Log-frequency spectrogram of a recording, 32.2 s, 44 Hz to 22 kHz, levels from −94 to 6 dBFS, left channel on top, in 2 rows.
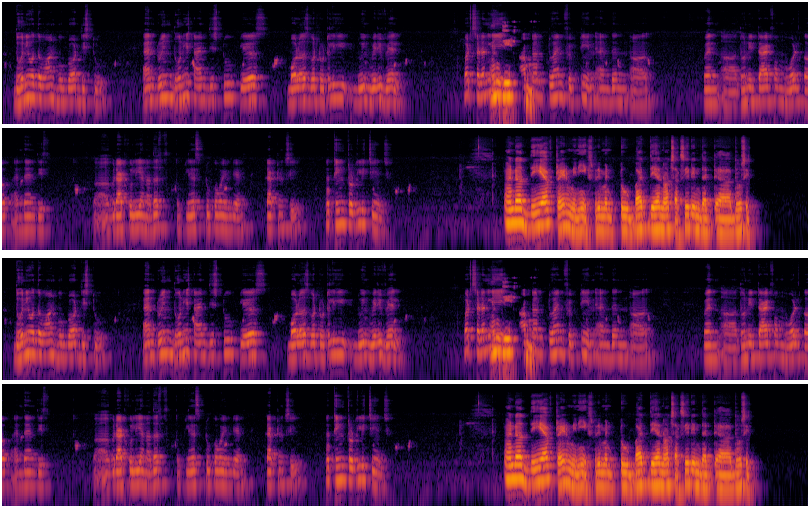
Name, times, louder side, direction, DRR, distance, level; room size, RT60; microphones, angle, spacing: voice 1, 0.2-2.1 2.8-5.2 5.7-8.0 9.2-13.0 14.0-17.0 17.9-19.3 19.6-21.0 21.4-22.1 22.6-23.8, right 1 dB, 10° right, 1.3 m, -36 dB
voice 2, 9.8-10.6 26.2-31.1, left 1 dB, 10° left, 0.7 m, -23 dB
16.5 x 9.0 x 3.2 m
head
